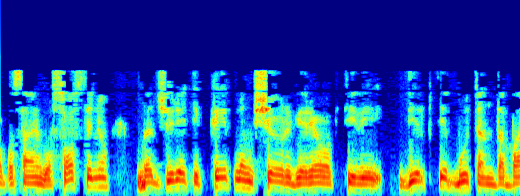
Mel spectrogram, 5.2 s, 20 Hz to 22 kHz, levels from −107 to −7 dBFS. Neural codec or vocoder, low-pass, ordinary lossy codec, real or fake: none; 7.2 kHz; MP3, 24 kbps; real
